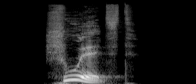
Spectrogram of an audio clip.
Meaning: second-person singular present of schulen
- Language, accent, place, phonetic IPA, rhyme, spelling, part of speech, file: German, Germany, Berlin, [ʃuːlst], -uːlst, schulst, verb, De-schulst.ogg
